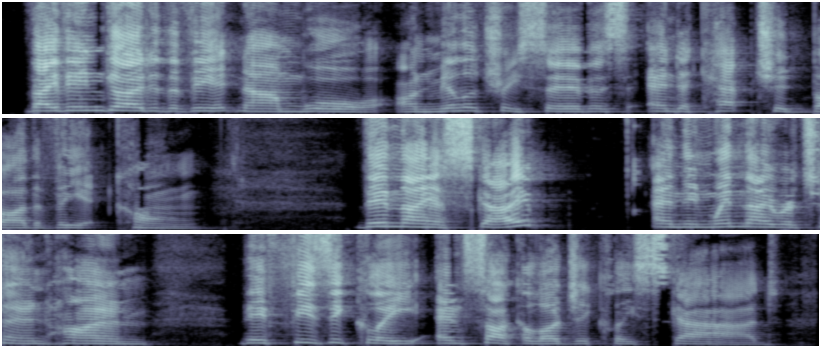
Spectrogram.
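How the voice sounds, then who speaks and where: A woman with an Australian accent speaks at a moderate pace and medium pitch, with ordinary pitch variation and a bright, sharp tone, on a very clean recording with a silent background. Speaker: music reaction channel host, vocal coach. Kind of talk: video reaction commentary. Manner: conversational, occasional self-corrections.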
